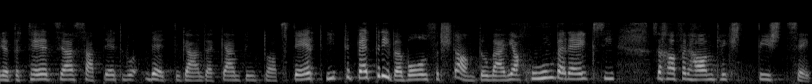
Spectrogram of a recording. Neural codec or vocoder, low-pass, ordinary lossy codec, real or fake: codec, 16 kHz, 1.1 kbps, Voila-Tokenizer; 7.2 kHz; MP3, 64 kbps; fake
